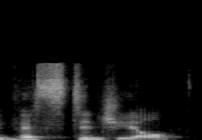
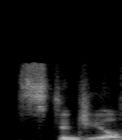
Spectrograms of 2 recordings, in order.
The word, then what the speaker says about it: vestigial: And the way you pronounce it is typically vestigial vestigial structures.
